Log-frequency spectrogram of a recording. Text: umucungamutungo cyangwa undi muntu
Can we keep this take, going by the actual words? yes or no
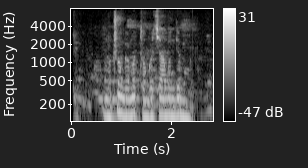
yes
